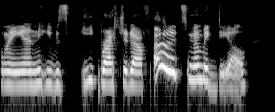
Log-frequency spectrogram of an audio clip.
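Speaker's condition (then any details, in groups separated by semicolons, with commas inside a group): Friedreich's ataxia; diagnosed at 17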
